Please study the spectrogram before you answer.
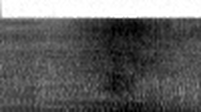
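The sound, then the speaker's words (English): Engine hum of a Honda Goldwing touring motorcycle being ridden, a low, steady drone that swells a little in loudness midway and then eases off. “one of the largest bikes on the market, the kind of one you see in those big American movies when they're riding all across America. It's a Tourer bike”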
